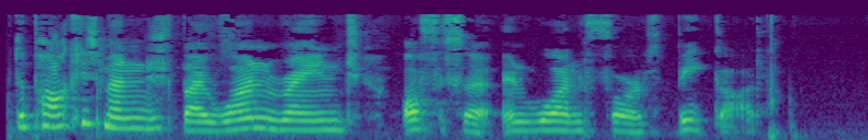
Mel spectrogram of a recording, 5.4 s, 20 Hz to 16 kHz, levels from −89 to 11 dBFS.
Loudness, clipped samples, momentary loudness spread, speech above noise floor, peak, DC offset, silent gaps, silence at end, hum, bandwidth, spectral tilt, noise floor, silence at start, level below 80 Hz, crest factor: -16 LUFS; under 0.1%; 14 LU; 37 dB; 0 dBFS; under 0.1%; none; 0.6 s; none; 11.5 kHz; -3 dB/octave; -54 dBFS; 0.1 s; -54 dBFS; 16 dB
